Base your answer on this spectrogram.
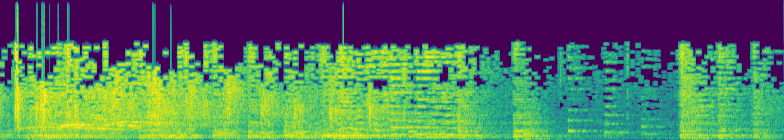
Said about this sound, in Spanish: Gracias, te vamos a dar un aplauso. Muchas gracias.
